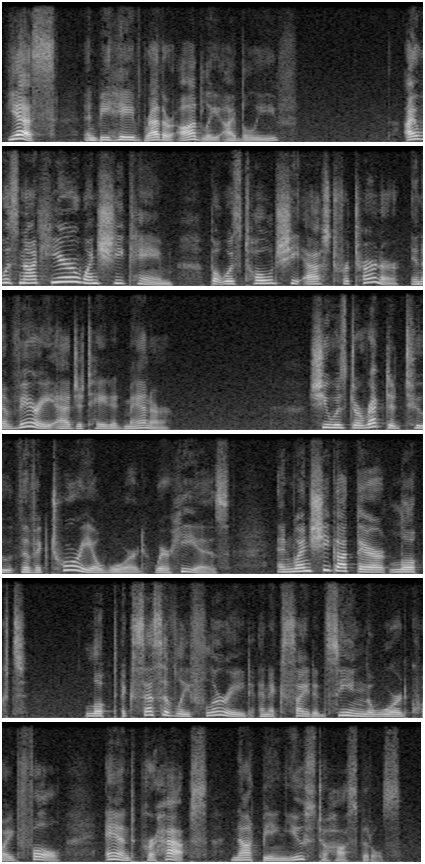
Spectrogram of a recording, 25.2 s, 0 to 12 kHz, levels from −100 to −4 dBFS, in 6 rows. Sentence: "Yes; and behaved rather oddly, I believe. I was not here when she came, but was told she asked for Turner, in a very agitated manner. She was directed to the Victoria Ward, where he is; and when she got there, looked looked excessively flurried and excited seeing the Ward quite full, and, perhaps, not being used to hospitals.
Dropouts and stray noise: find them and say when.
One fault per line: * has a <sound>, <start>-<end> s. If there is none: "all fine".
all fine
